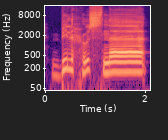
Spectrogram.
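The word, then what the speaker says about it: بالحسنى: Donc bil, ici le alif il va venir s'effacer à la prononciation. On va aller directement au lem, bil, d'accord? Bil husna, le husna, le husna,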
